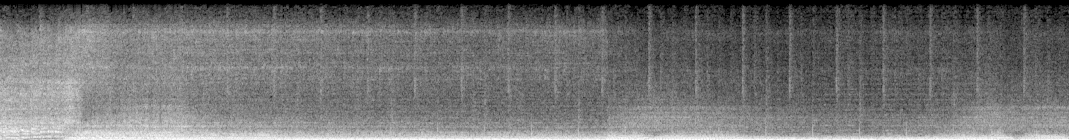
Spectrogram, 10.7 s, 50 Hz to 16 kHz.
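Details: Shelby GT350 5.2 Voodoo V8, startup after oil drain and refill with 5W50: engine catches into fast cold idle with light uneven clatter over exhaust; rattle still there, cause unknown, teardown needed.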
